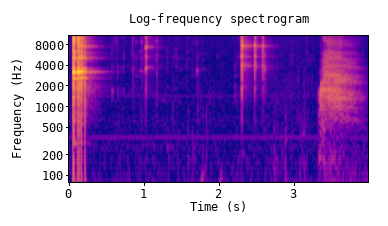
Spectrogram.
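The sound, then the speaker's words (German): A bright glass clink rings out at the start as glasses are clinked in a toast, followed by a few faint ticks and then a soft breathy exhale; no one speaks. “Prost.”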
